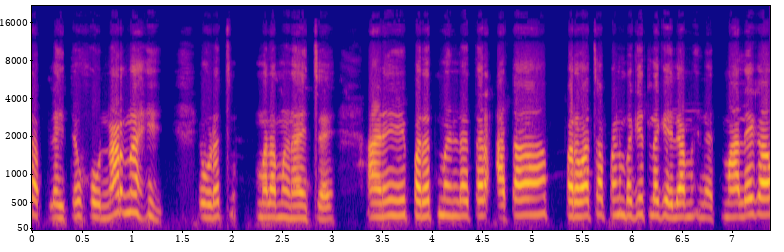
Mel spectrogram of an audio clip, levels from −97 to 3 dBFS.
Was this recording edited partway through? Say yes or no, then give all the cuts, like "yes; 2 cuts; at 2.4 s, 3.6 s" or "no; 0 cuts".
no; 0 cuts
